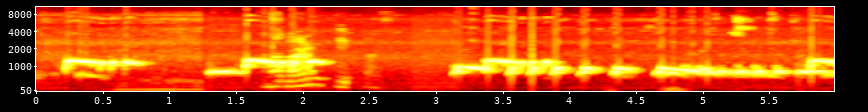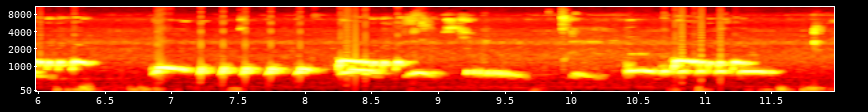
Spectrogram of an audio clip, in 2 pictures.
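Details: Zebra dove and spotted dove hybrid singing persistently, used to lure other doves into song; continuous sequences of bright rising coos followed by rapid stuttered notes repeated many times over twelve seconds.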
